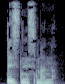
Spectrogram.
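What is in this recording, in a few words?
"businessman", British English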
